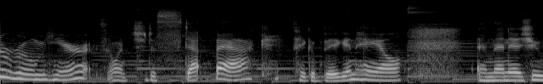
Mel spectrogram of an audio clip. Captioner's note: inhales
